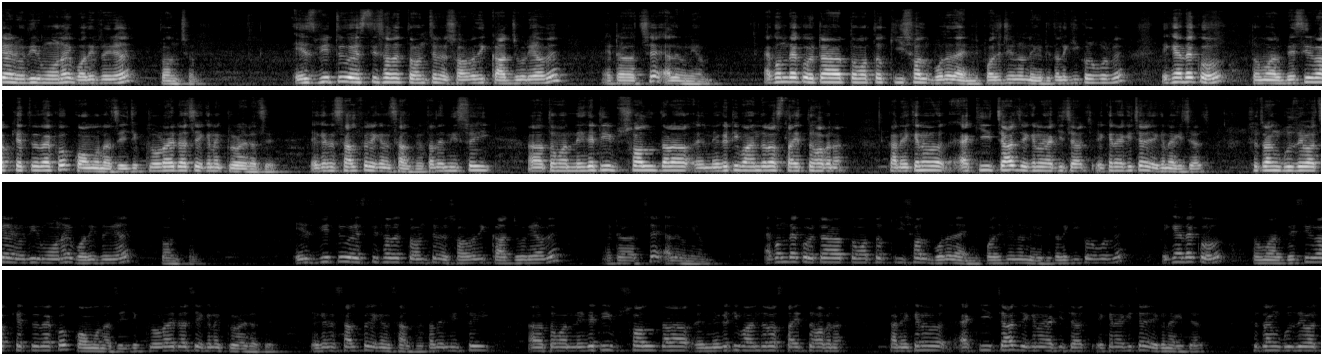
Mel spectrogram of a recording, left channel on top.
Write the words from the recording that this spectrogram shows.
নদীর মোহনায় বদ্বীপ তৈরি হয়? তঞ্চন। Sb2 সলের তঞ্চনে সর্বাধিক কার্যকরী হবে? এটা হচ্ছে অ্যালুমিনিয়াম। এখন দেখো এটা তোমার তো কি সল বলে দেয়নি পজিটিভ না নেগেটিভ, তাহলে কী করে করবে? এখানে দেখো তোমার বেশিরভাগ ক্ষেত্রে দেখো কমন আছে, এই যে ক্লোরাইড আছে, এখানে ক্লোরাইড আছে, এখানে সালফেট, এখানে সালফেট, তাহলে নিশ্চয়ই তোমার নেগেটিভ সল দ্বারা নেগেটিভ আয়ন দ্বারা স্থায়িত্ব হবে না, কারণ এখানেও একই চার্জ, এখানেও একই চার্জ, এখানে একই চার্জ, এখানে একই চার্জ, সুতরাং বুঝতে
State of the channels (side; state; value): right; quieter; 18.5 dB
